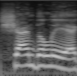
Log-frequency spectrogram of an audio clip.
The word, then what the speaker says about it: chandelier: The sh sound is six. The n sound is two. The d sound is one. The l sound is five. The r sound is four. 62154 is the only number that the word chandelier can transpose to.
